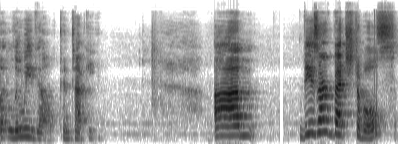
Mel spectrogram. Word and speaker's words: Louisville: If there's anyone in Kentucky, that is either Louisville or Lou. Louville. Louisville. Louisville or Louisville. Louisville. Not Lewisville. I know it's not Louiswisville, but Louisville.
